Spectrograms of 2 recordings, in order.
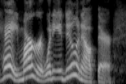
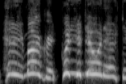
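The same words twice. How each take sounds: First: It is said in her plain voice. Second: It is said in an old man's voice.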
